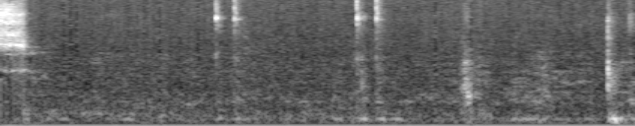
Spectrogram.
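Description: Faint computer mouse clicks in near silence: two quick double clicks, then a single click.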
